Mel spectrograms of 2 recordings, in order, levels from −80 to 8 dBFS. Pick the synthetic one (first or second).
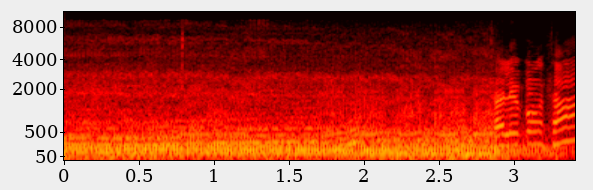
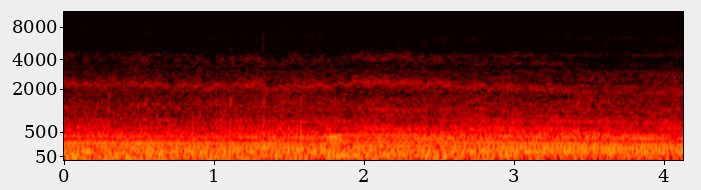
first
